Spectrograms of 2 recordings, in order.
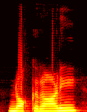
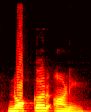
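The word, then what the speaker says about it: नौकरानी: So, the whole word is pronounced as nokrani, not as nokkarani.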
